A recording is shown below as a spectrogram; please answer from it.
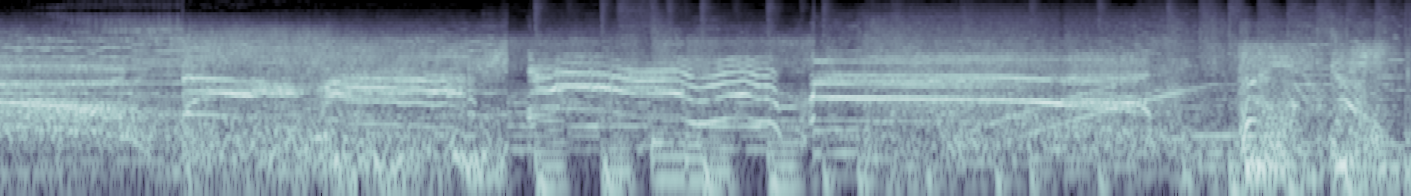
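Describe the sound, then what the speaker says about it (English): Dragon Ball Z Budokai fight with near-constant shrill, strained screaming and yelling from the fighters, broken by smashing impacts and sweeping energy effects, loud and chaotic throughout. "why is there so much screaming?"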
